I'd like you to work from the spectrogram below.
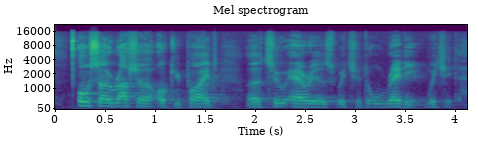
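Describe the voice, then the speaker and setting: At a fairly quick pace, a man with a British accent talks at a medium pitch. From Britain. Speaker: professor, former security official. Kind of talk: lecture. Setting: lecture hall with live and online audience. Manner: hesitant, many fillers.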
